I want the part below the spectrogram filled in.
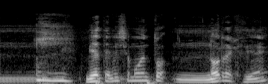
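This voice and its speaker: In a Spanish accent, a man with a medium-pitched voice speaks with very wide pitch swings. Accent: Peninsular Spanish. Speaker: radio co-host and interviewer. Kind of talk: radio interview.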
